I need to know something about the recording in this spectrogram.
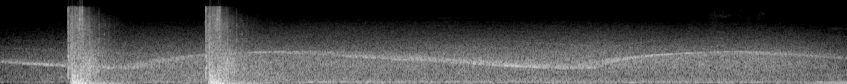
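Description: An emergency-vehicle siren wailing in slow rising and falling sweeps, with two loud sharp bangs, one under a second in and one about two seconds in.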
